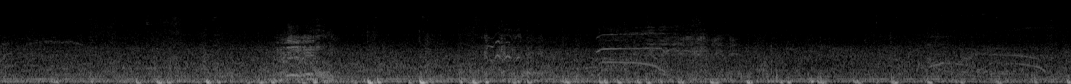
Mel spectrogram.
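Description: Horses neighing and whinnying in the Red Dead Redemption 2 video game, with clip-clopping hooves and a low steady hum beneath, heard in a few scattered calls across a busy outdoor scene.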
